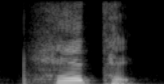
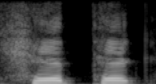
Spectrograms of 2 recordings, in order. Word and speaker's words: 혜택: 둘 다 가능하다고 했으니까 표기처럼 매별이라고 하는 것이 원칙 단모음으로 발음하는 걸 허용한다는 거죠. 매별 매별 해택 혜택 그러나 아이해로 바꾸면 안 된다는 거죠.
